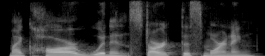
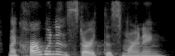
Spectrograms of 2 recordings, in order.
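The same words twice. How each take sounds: First: The sentence is said at a careful, slower pace. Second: The sentence is said quickly, as in fast speech.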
